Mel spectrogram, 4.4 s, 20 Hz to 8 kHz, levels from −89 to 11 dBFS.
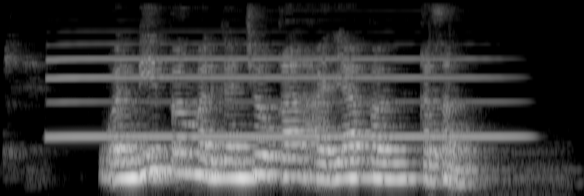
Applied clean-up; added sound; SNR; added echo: none; Wind instrument, woodwind instrument; 16 dB; reverberation time 0.6 s.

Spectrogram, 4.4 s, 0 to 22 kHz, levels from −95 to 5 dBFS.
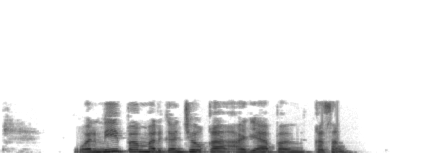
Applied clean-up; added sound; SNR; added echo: none; none; none; none.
